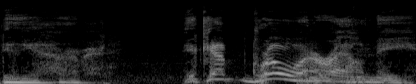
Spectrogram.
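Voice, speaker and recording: A man puts on a raspy character voice against clear background noise. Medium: video game. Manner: rambling, chuckling.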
